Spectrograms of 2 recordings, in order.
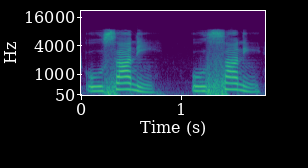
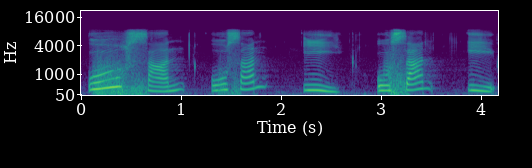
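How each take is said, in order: First: ऊसानी run together fast, as one smooth word; quick, joined. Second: Slow, with ऊसान and ई said apart as two separate words; slow, separated. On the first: Teacher showing students the fast, linked ऊसानी. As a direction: blend ऊसान and ई quickly into ऊसानी. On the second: Teacher slowly separating the parts for students, ऊसान ई kept apart. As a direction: spell out ऊसान ई slowly, syllable by syllable. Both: Shown as a demonstration. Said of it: "speed में बोलेंगे थोड़ी तेज़ी से".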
